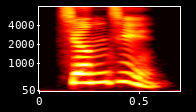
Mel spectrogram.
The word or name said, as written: 将近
